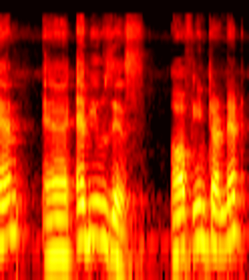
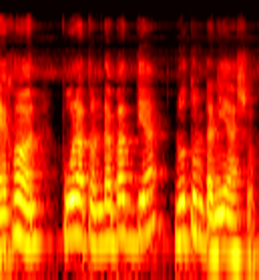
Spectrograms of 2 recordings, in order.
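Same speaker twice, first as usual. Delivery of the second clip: ordinary delivery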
